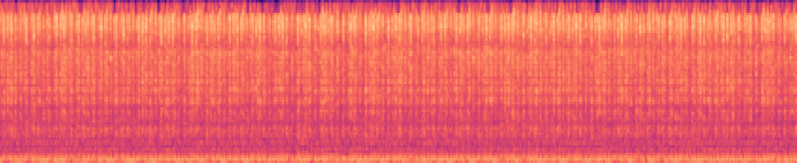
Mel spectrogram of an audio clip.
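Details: Chevy SS under restoration, engine restarted after the owner lowered the fuel level to fix a mistake. Loud, even low rumble held steady at idle with no misses or knocks: normal, healthy idle.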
